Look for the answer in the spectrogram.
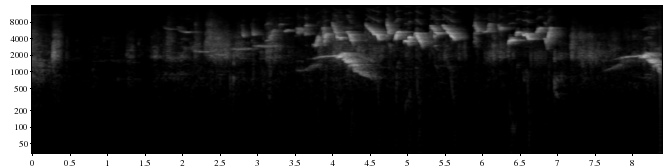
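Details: A native Bali white-eye in the early stage of learning ngeplong, giving quiet warbling that swells into rapid high twittering, with downslurred whistles woven through and another slurred note at the close.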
